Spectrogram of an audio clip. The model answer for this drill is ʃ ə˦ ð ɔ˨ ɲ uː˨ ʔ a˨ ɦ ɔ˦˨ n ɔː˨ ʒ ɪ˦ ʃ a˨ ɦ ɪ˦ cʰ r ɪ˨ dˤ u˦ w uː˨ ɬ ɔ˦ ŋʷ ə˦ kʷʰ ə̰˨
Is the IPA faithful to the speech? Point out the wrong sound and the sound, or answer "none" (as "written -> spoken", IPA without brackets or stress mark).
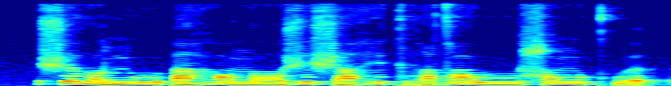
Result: cʰ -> k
